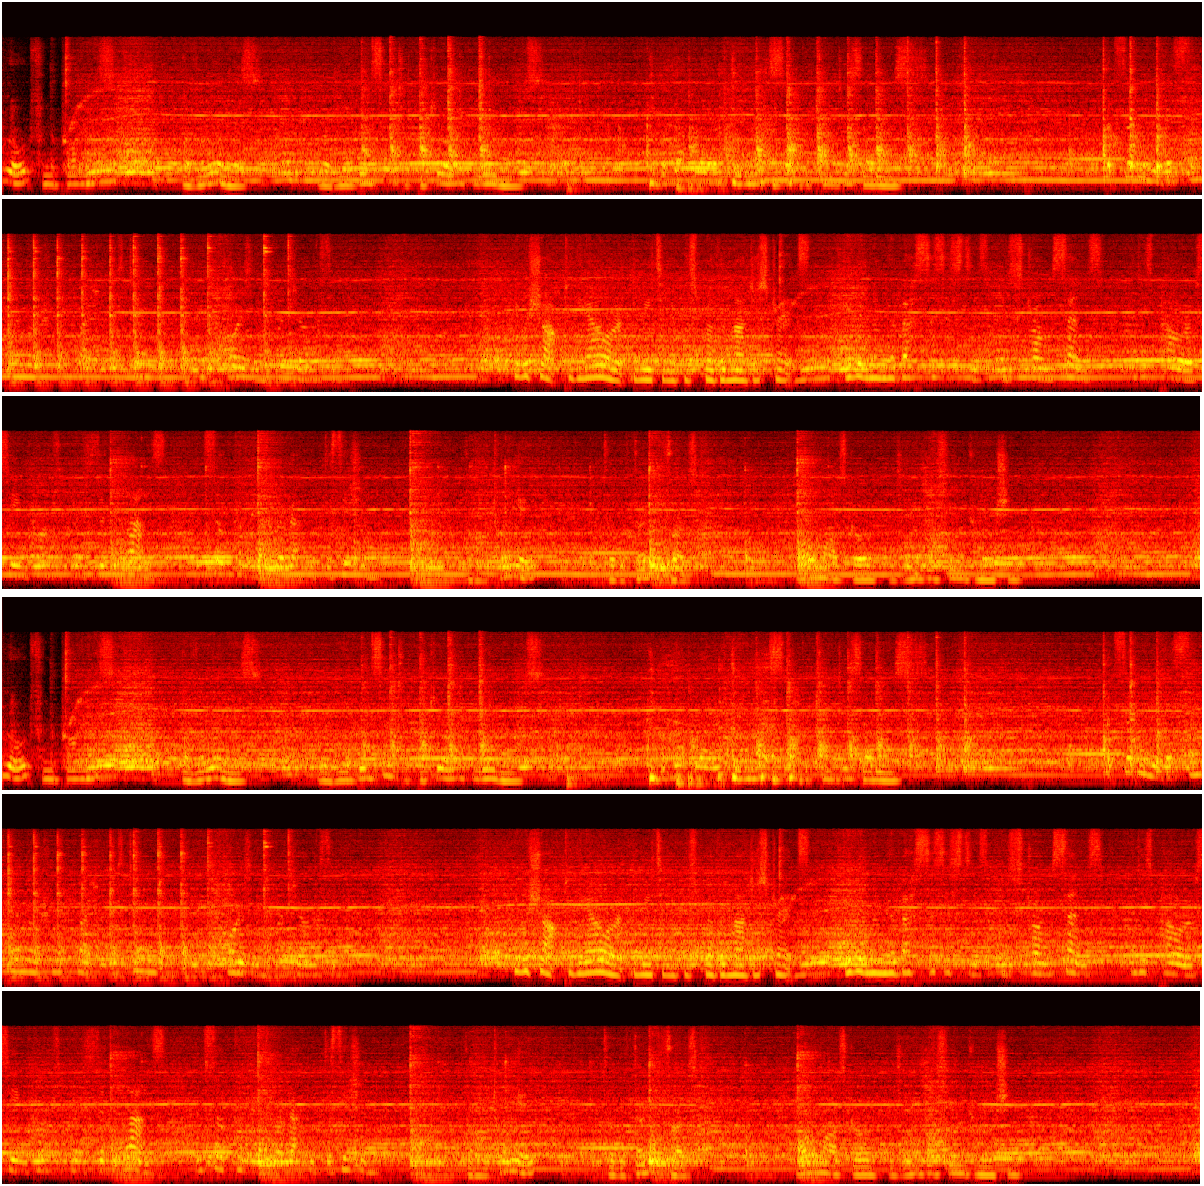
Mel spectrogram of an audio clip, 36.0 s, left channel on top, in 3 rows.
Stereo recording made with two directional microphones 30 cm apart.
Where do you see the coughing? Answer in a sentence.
You can hear the coughing on the right.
